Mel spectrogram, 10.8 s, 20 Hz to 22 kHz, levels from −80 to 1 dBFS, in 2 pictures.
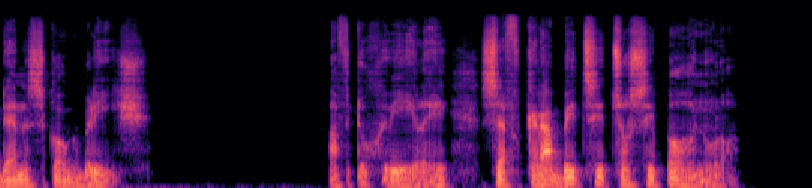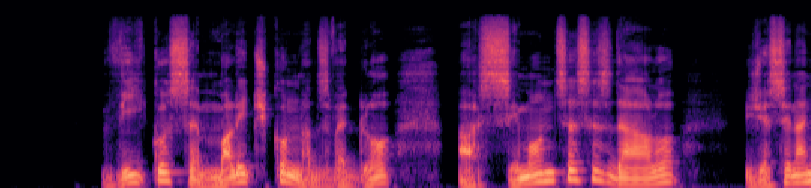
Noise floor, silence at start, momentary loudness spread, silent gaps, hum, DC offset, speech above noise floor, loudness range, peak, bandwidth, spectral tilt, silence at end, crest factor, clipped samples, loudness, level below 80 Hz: -77 dBFS; 0 s; 13 LU; 5.19-5.25 s; none; under 0.1%; 56 dB; 5 LU; 0 dBFS; 16 kHz; -4 dB/octave; 0 s; 22 dB; under 0.1%; -21 LUFS; -36 dBFS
